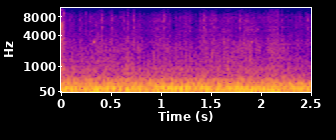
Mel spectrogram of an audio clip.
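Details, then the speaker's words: Nissan Sentra in for two front wheel bearings diagnosed 4–5 months earlier, driven at about 15 mph, heard from inside: loud, deep, steady droning roar with no ticking; badly worn front wheel bearings. "I'm doing, what is it, 15 miles per hour? And this thing is loud. I can't imagine what it's like driving like on the expressway or normal speeds. Wow, these things are bad."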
